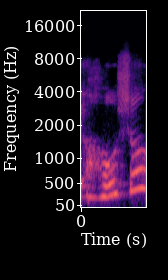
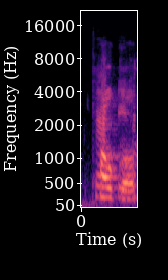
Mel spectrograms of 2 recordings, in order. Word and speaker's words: Hochul: So our after midterm elections, they have determined, Miss Kathy Hochul, I think that's how you pronounce her name, who replaced Cuomo after he resigned amid all this. Hochul, sorry.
